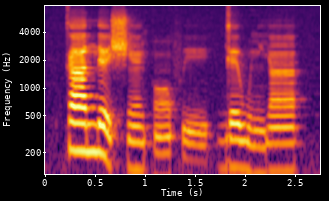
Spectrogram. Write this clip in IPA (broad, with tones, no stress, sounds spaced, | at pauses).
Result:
k a˦ n ɛ˦˨ ʃ ɛ̃˧ k ɔ̃˨ f e˨ | ɡ ɛ˦ w ĩ˧ j ã˦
